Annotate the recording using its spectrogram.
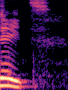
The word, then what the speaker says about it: Yates: Yates.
